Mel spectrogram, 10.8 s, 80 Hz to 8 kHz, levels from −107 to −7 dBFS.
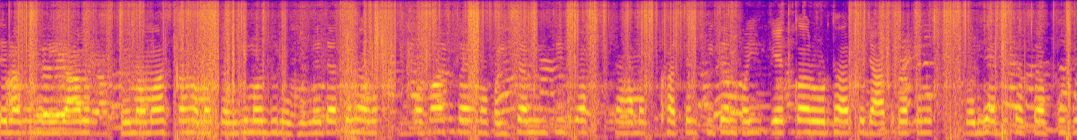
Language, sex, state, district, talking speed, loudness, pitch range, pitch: Hindi, female, Chhattisgarh, Kabirdham, 160 wpm, -17 LUFS, 235-250 Hz, 240 Hz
